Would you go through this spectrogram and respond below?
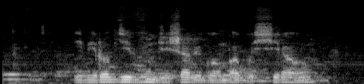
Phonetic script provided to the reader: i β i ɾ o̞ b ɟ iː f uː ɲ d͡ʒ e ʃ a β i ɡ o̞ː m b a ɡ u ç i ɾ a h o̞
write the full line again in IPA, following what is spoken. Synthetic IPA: i β i ɾ o̞ b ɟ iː v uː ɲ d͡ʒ i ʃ a β i ɡ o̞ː m b a ɡ u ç i ɾ a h o̞

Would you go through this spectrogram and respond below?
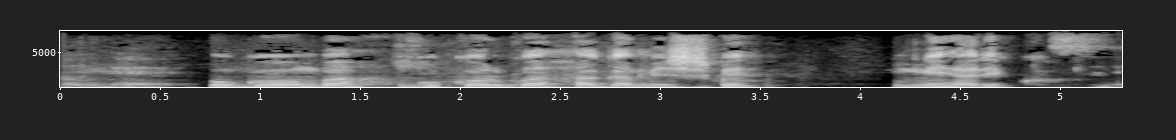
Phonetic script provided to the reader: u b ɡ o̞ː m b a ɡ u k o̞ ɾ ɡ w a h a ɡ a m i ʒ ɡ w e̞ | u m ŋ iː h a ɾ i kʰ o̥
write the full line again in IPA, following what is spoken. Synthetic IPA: u ɡ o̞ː m b a ɡ u k o̞ ɾ ɡ w a h a ɡ a m i ʒ ɡ w e̞ | u m ŋ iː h a ɾ i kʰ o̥

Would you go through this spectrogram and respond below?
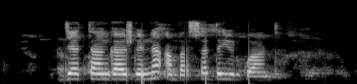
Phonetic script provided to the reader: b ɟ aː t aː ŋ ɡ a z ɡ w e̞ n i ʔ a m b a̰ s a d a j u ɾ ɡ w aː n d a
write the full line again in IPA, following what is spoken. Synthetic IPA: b ɟ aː t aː ŋ ɡ a ʒ ɡ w e̞ n a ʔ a m b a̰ s a d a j u ɾ ɡ w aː n d a

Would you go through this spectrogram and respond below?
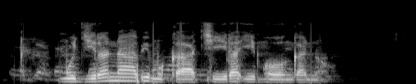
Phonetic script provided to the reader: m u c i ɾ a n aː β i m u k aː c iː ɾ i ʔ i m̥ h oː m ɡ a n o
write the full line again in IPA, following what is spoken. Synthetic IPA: m u ɟ i ɾ a n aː β i m u k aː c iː ɾ a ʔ i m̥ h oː ŋ ɡ a n o

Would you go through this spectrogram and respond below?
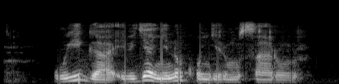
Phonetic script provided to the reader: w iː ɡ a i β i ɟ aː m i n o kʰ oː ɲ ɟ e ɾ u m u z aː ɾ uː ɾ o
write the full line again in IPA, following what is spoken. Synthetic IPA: w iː ɡ a i β i ɟ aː ɲ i n o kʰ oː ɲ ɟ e ɾ u m u s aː ɾ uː ɾ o

